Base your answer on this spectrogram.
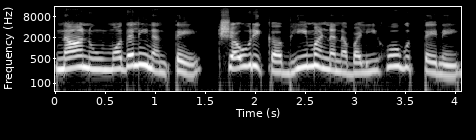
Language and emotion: Kannada, neutral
